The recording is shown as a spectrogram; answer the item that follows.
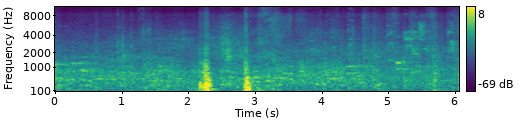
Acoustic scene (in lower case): crowded indoor space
